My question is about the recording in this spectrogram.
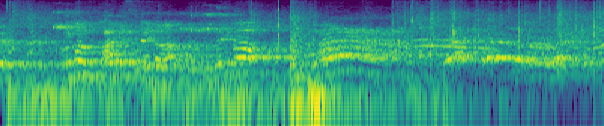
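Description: Volleyball rally in a gymnasium: players shouting and laughing, with the thump of the ball being struck and bouncing on the hardwood floor, and a few sharp smacks in the second half.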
